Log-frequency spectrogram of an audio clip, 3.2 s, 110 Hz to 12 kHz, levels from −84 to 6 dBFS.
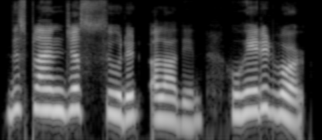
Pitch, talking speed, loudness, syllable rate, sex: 260 Hz, 150 wpm, -17 LUFS, 4.6 syllables/s, female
